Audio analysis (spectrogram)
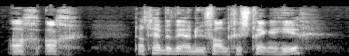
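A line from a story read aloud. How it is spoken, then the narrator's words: Weak, plaintive voice. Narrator (Dutch): zei met matte, klagende stem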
